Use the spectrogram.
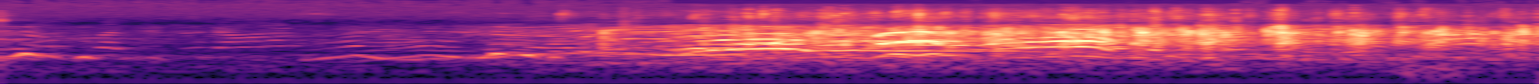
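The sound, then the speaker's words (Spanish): An audience breaks into applause, many hands clapping in a dense, steady wash that swells and holds loud, starting over a man's voice speaking before the clapping takes over. “Dale un aplauso, ya.”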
